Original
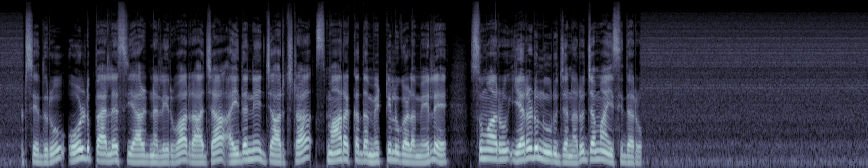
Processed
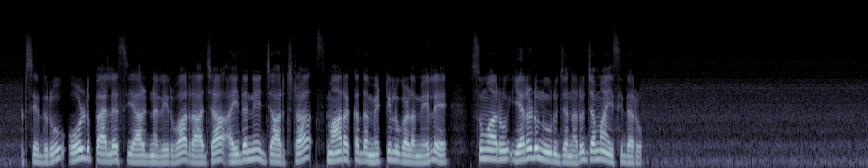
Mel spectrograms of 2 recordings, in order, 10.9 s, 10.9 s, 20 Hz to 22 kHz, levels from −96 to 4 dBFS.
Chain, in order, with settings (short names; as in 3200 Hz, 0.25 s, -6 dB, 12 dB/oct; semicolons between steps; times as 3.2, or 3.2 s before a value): LPF 1700 Hz 12 dB/oct; gain -4 dB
